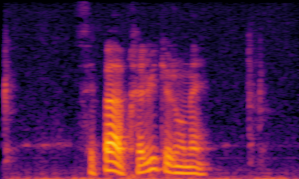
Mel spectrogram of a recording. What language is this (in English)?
French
